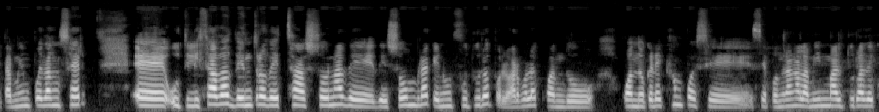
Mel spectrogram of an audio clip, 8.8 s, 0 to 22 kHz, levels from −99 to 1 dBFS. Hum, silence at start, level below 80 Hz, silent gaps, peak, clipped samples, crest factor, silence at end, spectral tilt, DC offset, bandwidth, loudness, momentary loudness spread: none; 0.05 s; -68 dBFS; none; -2 dBFS; under 0.1%; 20 dB; 0.05 s; -4.5 dB/octave; under 0.1%; 12 kHz; -22 LUFS; 11 LU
